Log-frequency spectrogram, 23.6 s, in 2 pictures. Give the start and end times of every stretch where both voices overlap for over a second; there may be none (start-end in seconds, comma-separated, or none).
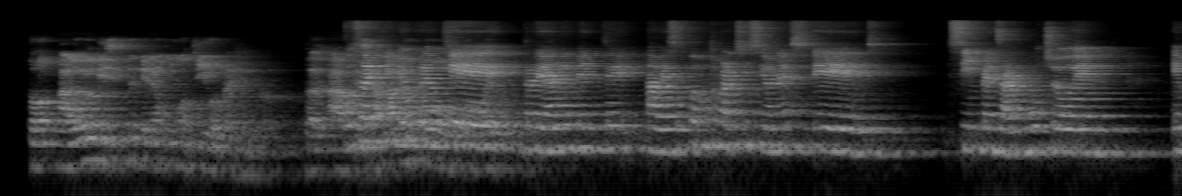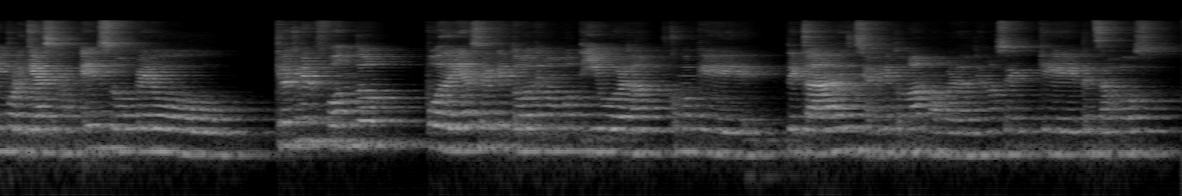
3.4-5.0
